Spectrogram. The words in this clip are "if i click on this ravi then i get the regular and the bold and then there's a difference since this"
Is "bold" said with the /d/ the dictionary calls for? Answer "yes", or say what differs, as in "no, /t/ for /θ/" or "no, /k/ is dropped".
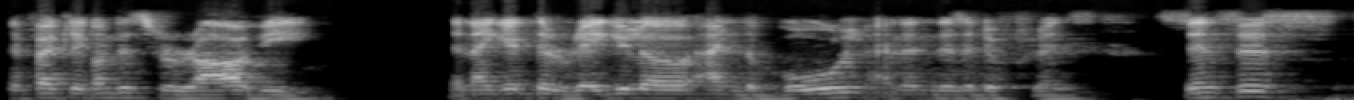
no, /d/ is dropped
